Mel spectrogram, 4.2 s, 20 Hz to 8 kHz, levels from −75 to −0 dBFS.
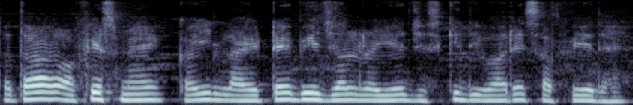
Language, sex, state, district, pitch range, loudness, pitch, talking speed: Hindi, male, Chhattisgarh, Raigarh, 155-180 Hz, -16 LUFS, 170 Hz, 185 wpm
